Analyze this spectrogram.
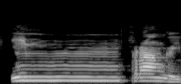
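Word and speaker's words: infranga: So notice that the second N assimilates into the G with the middle of the tongue.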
